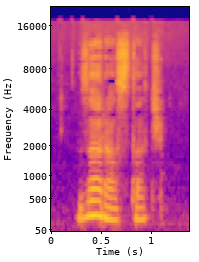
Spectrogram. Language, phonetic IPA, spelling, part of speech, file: Polish, [zaˈrastat͡ɕ], zarastać, verb, LL-Q809 (pol)-zarastać.wav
